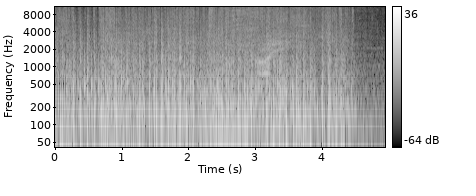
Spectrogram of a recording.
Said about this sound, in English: Hopefully you can also shoot these guys if we can kill it with this shot.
